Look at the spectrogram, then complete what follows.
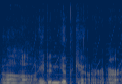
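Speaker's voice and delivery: sounding let down. Commentating as a runner fails to get a counter, disappointed. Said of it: "You sound so disappointed".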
